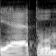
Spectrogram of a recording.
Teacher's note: Ya-nya dibaca pendek karena fathahnya enggak ketemu sama a alif ya.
